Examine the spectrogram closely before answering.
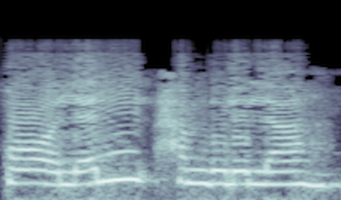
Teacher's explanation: اسی طرح سے اگر ورڈ قولا ہو، یعنی دو لوگوں نے کہا الحمدللہ، تو ملا کے پڑھنے میں آپ الف ڈلیٹ کر دیں گے اور آپ کہیں گے قول الحمدللہ، ٹھیک ہے.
